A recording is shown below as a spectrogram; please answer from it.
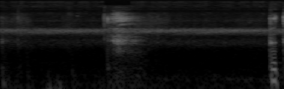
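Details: A distant chorus of spring peepers in spring woods along the Manistee River, northern Michigan, gives a steady, high shimmer of peeping, while a hiker speaks briefly and footsteps crunch on the trail.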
